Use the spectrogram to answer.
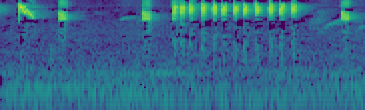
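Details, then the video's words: Konin bird giving a few high downslurred notes, then a quick even trill of about a dozen chirps, and a final single note. "Konin gacor full isian"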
